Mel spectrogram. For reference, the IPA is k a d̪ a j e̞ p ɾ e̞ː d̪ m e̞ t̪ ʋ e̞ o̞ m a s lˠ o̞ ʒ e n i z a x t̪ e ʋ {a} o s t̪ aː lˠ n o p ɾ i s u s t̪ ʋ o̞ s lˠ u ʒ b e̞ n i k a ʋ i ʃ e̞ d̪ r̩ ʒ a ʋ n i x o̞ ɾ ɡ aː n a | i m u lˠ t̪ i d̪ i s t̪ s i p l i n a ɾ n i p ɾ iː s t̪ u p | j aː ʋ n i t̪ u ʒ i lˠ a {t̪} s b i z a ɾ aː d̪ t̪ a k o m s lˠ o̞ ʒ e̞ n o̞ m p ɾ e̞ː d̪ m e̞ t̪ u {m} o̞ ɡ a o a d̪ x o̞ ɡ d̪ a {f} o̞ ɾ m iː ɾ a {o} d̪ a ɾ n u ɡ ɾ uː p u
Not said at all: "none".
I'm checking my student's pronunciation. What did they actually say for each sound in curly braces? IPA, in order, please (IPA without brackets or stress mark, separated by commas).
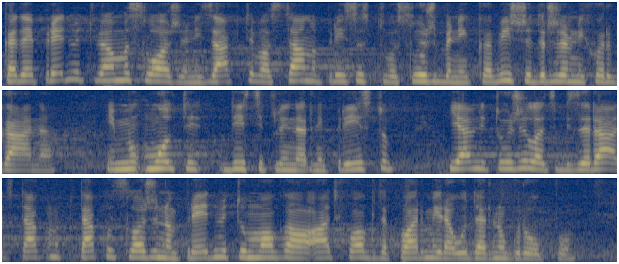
a, t̪, m, f, u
